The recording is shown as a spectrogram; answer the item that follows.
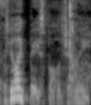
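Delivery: very quiet, calm, soothing and reassuring gentle voice. Describing a voice that would be a little scary to hear, sound calm and reassuring. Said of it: "a very calm, reassuring voice like".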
